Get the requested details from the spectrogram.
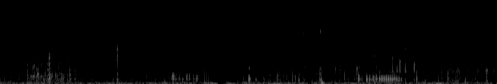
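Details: Low, soft gurgling and rumbling from the belly with a brief louder gurgle; ordinary hunger stomach growling (borborygmi), described as craving pizza.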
